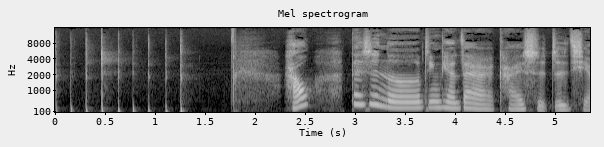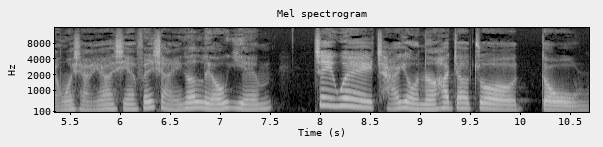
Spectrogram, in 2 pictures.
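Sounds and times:
hand clapping: 0.0 - 1.4
speech: 2.4 - 10.6.

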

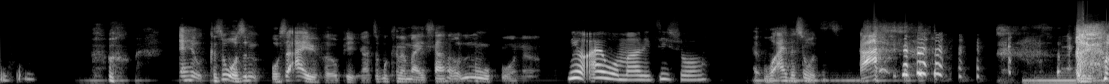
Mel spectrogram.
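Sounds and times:
speech: 0.9 - 10.9
person coughing: 1.0 - 1.4, 8.7 - 9.3, 10.0 - 11.0
laughter: 1.0 - 5.3, 7.6 - 11.0.

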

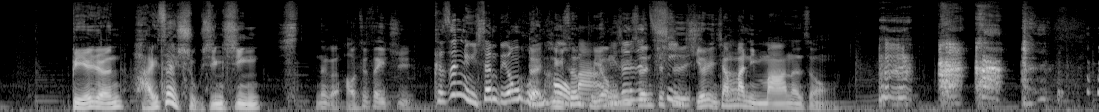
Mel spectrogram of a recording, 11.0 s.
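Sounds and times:
speech: 0.7 - 9.0
person clearing throat: 8.8 - 10.6.

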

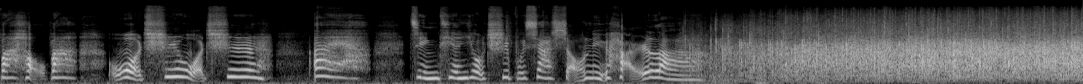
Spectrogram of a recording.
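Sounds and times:
speech: 0.0 - 7.4
applause: 6.8 - 10.8.

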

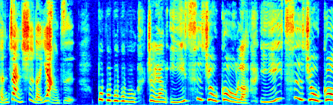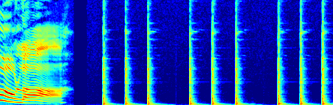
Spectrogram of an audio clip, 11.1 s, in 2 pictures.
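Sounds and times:
speech: 0.0 - 6.7
knocking on a floor: 7.3 - 11.0.

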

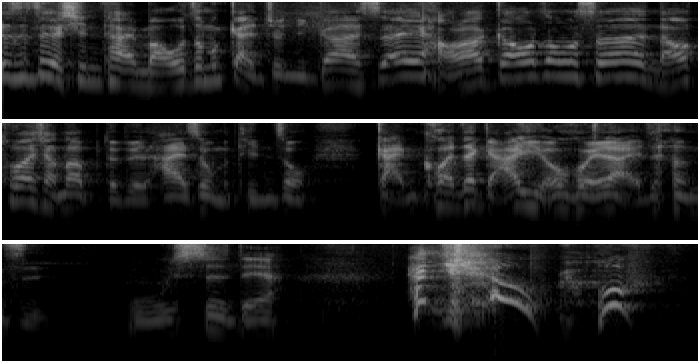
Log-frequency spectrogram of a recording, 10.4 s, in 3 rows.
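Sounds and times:
speech: 0.0 - 10.2
sneeze: 9.0 - 10.2.

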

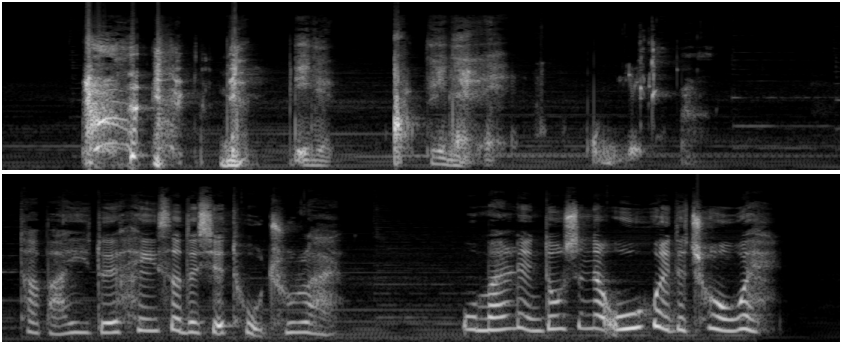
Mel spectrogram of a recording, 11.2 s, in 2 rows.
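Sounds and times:
man coughing: 0.6 - 1.8, 2.6 - 3.7
speech: 1.4 - 3.5, 5.8 - 7.9, 8.7 - 10.8.

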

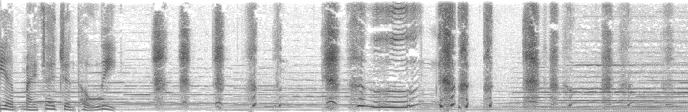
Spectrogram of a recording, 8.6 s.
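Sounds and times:
speech: 0.0 - 2.4
girl crying into pillow: 1.9 - 3.5, 4.1 - 8.5.

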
